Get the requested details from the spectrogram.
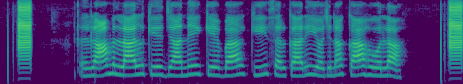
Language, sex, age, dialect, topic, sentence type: Bhojpuri, female, 25-30, Western, banking, question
